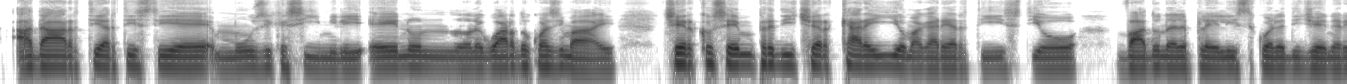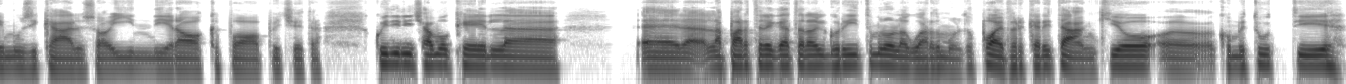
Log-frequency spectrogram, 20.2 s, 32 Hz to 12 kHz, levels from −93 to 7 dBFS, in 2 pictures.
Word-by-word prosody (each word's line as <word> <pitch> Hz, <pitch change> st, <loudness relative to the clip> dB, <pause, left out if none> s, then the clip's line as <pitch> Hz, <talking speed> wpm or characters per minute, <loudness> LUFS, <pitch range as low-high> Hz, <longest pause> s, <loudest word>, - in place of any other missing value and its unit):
a 115 Hz, -, +3 dB
darti 115 Hz, +1 st, +2 dB
artisti 115 Hz, 0 st, -1 dB
e 110 Hz, 0 st, +3 dB
musiche 110 Hz, +2 st, -4 dB
simili, 100 Hz, -1 st, -5 dB
e 110 Hz, 0 st, +1 dB
non 110 Hz, -1 st, -1 dB
non 105 Hz, 0 st, -3 dB
le 105 Hz, -, 0 dB
guardo 115 Hz, +2 st, +1 dB
quasi 115 Hz, 0 st, -1 dB
mai. 95 Hz, -3 st, 0 dB, 0.3 s
Cerco 140 Hz, +1 st, +3 dB
sempre 130 Hz, 0 st, +2 dB
di 125 Hz, 0 st, -2 dB
cercare 120 Hz, -1 st, +1 dB
io 120 Hz, 0 st, +1 dB
magari 105 Hz, 0 st, -1 dB
artisti, 105 Hz, 0 st, -7 dB
o 105 Hz, 0 st, 0 dB, 0.3 s
vado 105 Hz, +2 st, +2 dB
nelle 110 Hz, -1 st, +1 dB
playlist 110 Hz, -1 st, -2 dB
quelle 105 Hz, -2 st, +1 dB
di 105 Hz, 0 st, -6 dB
generi 105 Hz, 0 st, 0 dB
musicali, 105 Hz, -1 st, -2 dB
non 95 Hz, -, -6 dB
so 95 Hz, 0 st, -5 dB
indie, 100 Hz, 0 st, -5 dB
rock, 95 Hz, -1 st, -2 dB
pop, 95 Hz, -2 st, -3 dB
eccetera. 95 Hz, -1 st, -9 dB, 0.4 s
Quindi 140 Hz, 0 st, +3 dB
diciamo 130 Hz, -2 st, +2 dB
che 125 Hz, -, -1 dB
il 120 Hz, -1 st, +2 dB, 1.0 s
ehm, 105 Hz, -1 st, +1 dB
la 100 Hz, -, +1 dB
la 115 Hz, +1 st, 0 dB
parte 120 Hz, +1 st, +2 dB
legata 125 Hz, -1 st, +3 dB
all'algoritmo 125 Hz, +1 st, +1 dB
non 120 Hz, -1 st, +6 dB
la 110 Hz, -, +1 dB
guardo 105 Hz, 0 st, -1 dB
molto. 100 Hz, +1 st, -8 dB
Poi 110 Hz, +3 st, +5 dB
per 110 Hz, +1 st, -4 dB
carità 115 Hz, +1 st, +2 dB
anch'io, 115 Hz, +4 st, +3 dB
uhm, 100 Hz, +4 st, -4 dB
come 115 Hz, -2 st, -4 dB
tutti 120 Hz, 0 st, 0 dB
110 Hz, 165 wpm, -22 LUFS, 105-120 Hz, 1.0 s, non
